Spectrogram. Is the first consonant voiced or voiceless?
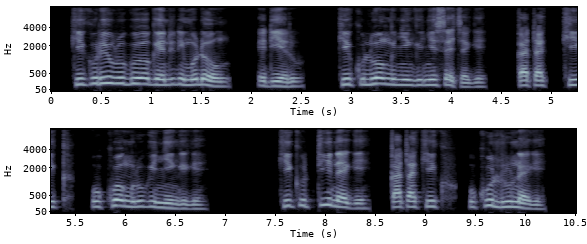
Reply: voiceless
